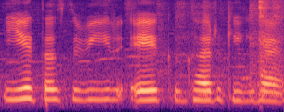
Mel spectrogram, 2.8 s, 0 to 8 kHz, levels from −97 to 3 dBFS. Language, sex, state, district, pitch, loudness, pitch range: Hindi, female, Haryana, Jhajjar, 225 Hz, -16 LUFS, 215-235 Hz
